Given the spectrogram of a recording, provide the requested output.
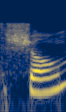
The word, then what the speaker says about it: Xiong: means bear in Chinese, and it's pronounced Xiong, or if you're feeling French, like the TIO and Xiong in words like visualization.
